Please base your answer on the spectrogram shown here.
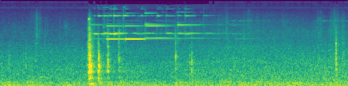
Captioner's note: shop door bell jingles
